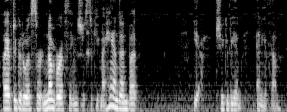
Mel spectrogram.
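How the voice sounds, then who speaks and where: A woman's voice: sits low, expressive, quick pace, a little hiss or hum. An actress playing a lovelorn, sardonic woman diplomat, conversational and hesitant, in an audio drama. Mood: hurt, subdued. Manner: hesitant, conversational, self-correcting.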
